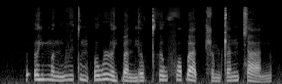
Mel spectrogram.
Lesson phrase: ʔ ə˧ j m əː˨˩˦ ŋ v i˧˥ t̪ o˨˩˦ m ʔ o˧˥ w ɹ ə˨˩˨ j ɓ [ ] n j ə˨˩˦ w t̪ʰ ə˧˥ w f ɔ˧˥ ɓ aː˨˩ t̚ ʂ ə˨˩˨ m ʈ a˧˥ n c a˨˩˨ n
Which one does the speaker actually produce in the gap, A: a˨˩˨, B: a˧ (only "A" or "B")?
A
